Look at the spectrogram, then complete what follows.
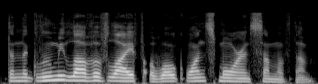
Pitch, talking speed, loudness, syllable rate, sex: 155 Hz, 245 wpm, -17 LUFS, 5.4 syllables/s, female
